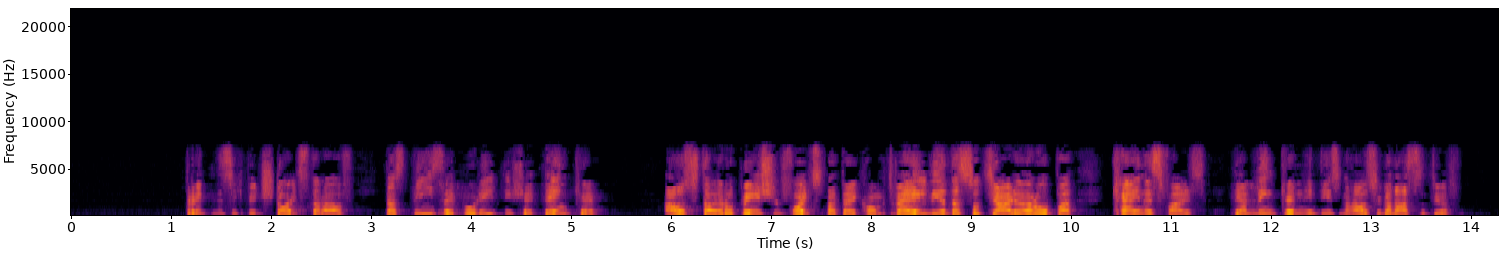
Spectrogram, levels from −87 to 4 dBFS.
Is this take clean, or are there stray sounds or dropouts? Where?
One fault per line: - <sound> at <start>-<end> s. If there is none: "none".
none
